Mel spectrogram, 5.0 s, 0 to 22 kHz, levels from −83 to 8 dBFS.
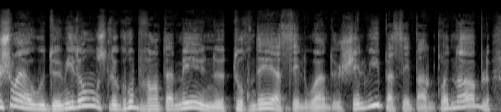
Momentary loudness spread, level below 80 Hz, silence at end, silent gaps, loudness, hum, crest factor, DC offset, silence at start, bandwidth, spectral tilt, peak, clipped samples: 5 LU; -50 dBFS; 0 s; none; -15 LUFS; none; 14 dB; under 0.1%; 0 s; 13.5 kHz; -6 dB/octave; -2 dBFS; under 0.1%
